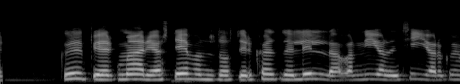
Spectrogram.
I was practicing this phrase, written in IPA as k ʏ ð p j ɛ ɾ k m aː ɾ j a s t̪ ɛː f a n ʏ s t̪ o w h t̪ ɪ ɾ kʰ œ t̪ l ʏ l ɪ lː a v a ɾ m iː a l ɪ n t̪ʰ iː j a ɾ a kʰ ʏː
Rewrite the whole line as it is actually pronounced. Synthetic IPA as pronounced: k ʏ ð p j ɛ ɾ k m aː ɾ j a s t̪ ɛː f a n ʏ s t̪ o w h t̪ ɪ ɾ kʰ œ t̪ l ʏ l ɪ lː a v a ɾ n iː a l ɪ n t̪ʰ iː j a ɾ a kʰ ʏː

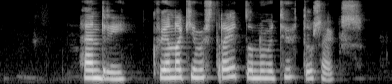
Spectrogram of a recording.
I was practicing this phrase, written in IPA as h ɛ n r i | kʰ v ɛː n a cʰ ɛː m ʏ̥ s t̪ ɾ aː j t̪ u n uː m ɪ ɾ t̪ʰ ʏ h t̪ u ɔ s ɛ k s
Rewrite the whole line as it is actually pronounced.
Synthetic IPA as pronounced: h ɛ n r i | kʰ v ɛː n a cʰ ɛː m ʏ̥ s t̪ ɾ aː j t̪ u n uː m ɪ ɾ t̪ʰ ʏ h t̪ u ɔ s ɛ k s

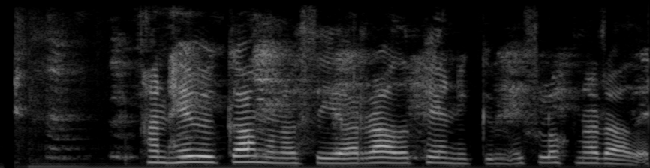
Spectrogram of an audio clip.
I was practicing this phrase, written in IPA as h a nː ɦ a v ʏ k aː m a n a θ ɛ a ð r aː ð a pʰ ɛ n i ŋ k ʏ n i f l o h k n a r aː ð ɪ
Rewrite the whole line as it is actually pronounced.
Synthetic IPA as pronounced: h a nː ɦ ɛ v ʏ k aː m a n a θ i a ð r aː ð a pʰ ɛː n i ŋ k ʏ m i f l o h k n a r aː ð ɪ

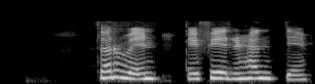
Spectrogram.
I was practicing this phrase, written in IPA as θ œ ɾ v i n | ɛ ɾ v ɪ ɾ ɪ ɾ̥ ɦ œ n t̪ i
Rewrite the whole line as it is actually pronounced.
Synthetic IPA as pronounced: θ œ ɾ v ɪ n | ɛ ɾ f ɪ ɾ ɪ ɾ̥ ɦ ɛ n t̪ ɪ

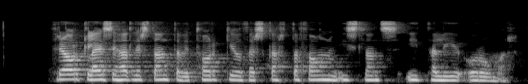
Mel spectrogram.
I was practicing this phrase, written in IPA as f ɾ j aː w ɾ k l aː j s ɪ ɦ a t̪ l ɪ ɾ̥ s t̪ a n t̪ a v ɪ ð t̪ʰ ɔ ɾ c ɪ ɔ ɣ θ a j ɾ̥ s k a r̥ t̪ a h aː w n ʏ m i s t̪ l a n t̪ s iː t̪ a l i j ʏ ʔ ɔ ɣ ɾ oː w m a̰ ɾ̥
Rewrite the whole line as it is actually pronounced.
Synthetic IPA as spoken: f ɾ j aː w ɾ k l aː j s ɪ ɦ a t̪ l ɪ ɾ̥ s t̪ a n t̪ a v ɪ ð t̪ʰ ɔ ɾ c ɪ ɔ ɣ θ a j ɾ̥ s k a r̥ t̪ a f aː w n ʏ m i s t̪ l a n t̪ s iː t̪ a l i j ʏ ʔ ɔ ɣ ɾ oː w m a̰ ɾ̥

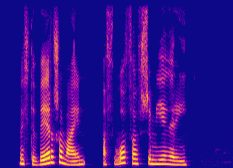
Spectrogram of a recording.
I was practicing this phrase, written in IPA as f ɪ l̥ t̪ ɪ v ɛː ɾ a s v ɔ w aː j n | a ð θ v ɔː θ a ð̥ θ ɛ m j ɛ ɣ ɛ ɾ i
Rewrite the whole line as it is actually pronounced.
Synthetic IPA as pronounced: v ɪ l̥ t̪ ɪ v ɛː ɾ a s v ɔ v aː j n | a ð θ v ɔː θ a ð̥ s ɛ m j ɛ ɣ ɛ ɾ i

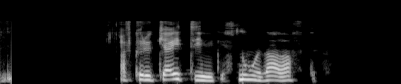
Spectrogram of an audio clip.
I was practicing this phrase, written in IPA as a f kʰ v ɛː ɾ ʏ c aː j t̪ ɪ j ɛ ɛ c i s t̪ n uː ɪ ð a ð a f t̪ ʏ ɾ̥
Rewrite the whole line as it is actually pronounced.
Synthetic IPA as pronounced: a f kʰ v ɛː ɾ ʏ c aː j t̪ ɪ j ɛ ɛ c ɪ s t̪ n uː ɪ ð a ð a f t̪ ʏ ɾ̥

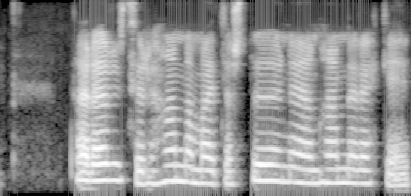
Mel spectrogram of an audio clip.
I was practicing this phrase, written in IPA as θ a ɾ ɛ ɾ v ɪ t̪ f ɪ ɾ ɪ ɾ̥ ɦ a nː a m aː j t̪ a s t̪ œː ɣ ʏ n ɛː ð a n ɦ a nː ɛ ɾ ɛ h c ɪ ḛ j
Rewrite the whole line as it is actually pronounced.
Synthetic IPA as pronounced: θ a ɾ ɛ ɾ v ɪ t̪ f ɪ ɾ ɪ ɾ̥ ɦ a nː a m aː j t̪ a s t̪ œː ð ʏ n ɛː ð a n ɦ a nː ɛ ɾ ɛ h c ɪ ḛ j

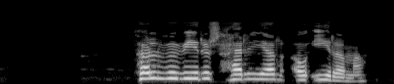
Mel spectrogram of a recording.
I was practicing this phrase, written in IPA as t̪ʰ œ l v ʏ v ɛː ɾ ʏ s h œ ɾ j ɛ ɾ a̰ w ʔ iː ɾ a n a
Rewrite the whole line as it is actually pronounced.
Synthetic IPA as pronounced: t̪ʰ œ l v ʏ v iː ɾ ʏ s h ɛ ɾ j a ɾ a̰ w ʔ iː ɾ a n a

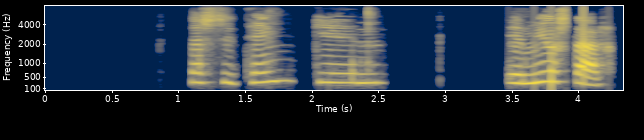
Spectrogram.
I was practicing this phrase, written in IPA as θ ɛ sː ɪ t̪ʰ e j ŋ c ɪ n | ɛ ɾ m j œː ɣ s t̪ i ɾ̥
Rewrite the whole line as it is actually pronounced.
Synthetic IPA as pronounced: θ ɛ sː ɪ t̪ʰ e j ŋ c ɪ n | ɛ ɾ m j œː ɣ s t̪ a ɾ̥

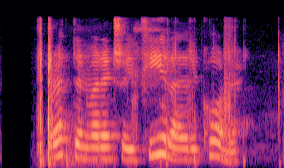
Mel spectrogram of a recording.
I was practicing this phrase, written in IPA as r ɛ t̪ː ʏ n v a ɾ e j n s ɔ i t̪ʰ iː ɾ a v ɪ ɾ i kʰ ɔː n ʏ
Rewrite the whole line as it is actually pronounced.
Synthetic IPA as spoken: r œ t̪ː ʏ n v a ɾ e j n s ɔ i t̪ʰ iː ɾ a ð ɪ ɾ i kʰ ɔː n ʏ

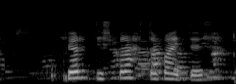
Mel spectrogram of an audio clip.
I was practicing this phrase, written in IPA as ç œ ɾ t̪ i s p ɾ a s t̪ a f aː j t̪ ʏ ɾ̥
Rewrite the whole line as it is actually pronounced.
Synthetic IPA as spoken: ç œ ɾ t̪ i s p ɾ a h t̪ a f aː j t̪ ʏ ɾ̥

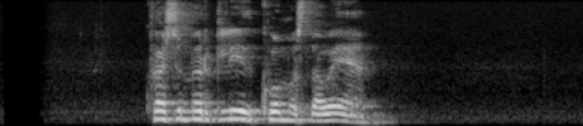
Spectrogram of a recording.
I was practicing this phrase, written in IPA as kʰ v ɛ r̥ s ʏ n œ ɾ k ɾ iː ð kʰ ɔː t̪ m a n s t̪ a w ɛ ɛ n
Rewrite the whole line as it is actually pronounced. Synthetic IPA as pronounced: kʰ v ɛ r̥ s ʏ m œ ɾ k l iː ð kʰ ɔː m a s t̪ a w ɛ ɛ n

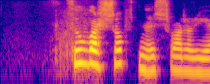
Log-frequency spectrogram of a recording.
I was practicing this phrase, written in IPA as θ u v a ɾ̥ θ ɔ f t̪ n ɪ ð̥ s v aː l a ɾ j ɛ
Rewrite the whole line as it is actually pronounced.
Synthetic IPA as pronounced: θ u v a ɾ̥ s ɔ f t̪ n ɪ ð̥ s v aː ɾ a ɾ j ɛ

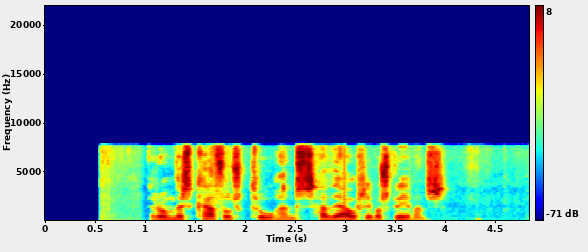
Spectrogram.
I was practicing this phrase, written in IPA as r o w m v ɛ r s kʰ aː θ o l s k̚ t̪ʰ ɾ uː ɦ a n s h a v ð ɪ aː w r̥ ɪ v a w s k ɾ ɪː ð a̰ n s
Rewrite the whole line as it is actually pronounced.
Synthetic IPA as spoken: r o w m v ɛ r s kʰ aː θ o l s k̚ t̪ʰ ɾ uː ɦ a n s h a v ð ɪ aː w r̥ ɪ v a w s k ɾ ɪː v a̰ n s

